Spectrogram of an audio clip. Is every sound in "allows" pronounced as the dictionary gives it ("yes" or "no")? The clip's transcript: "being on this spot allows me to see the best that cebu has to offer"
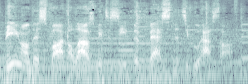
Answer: yes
